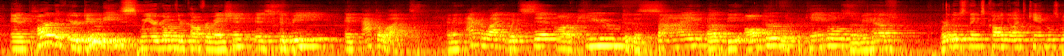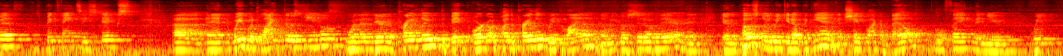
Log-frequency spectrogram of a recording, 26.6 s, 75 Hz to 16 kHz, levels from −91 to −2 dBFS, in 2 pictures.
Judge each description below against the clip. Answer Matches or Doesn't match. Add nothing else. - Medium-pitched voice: Matches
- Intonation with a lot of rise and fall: Doesn't match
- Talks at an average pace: Doesn't match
